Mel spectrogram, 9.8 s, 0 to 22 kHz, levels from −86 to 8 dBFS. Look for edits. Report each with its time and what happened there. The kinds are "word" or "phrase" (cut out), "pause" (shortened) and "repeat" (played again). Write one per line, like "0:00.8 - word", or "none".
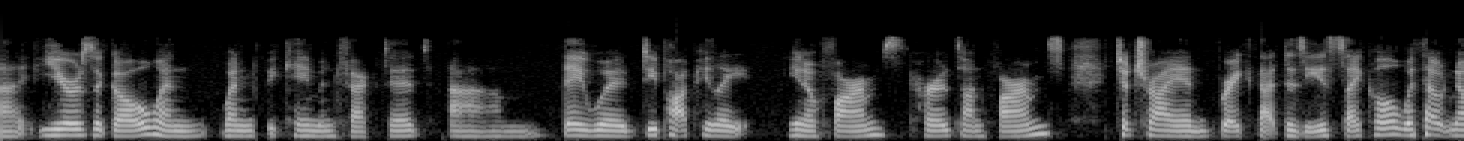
0:01.7 - phrase
0:02.9 - pause
0:06.0 - word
